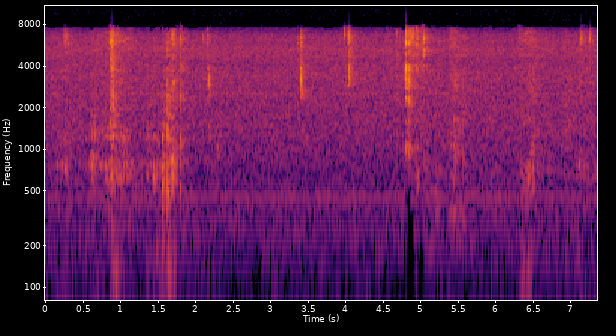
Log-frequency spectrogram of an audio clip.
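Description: Faint, sparse crunches and crackles of potato chips: the bag handled, a chip bitten and chewed, with a few sharp clicks about midway. A faint steady hum lies underneath.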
